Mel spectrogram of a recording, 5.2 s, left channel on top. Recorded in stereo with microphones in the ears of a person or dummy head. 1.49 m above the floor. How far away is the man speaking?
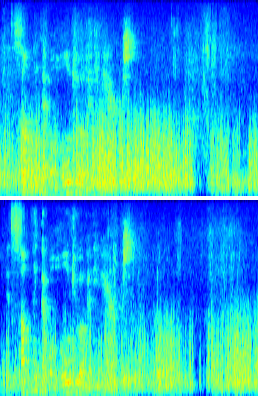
About 0.7 m.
